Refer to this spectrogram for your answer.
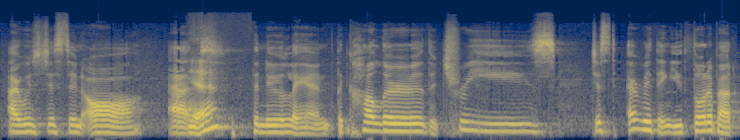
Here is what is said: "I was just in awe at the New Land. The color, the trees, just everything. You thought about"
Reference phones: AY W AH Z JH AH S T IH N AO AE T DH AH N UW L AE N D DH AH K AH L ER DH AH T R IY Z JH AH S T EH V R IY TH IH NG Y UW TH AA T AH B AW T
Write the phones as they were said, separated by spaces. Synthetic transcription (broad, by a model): AY W AH Z JH AH S T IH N AO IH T DH AH N UW L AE N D DH AH K AH L ER DH AH T R IY Z JH AH S T EH V R IY TH IH NG Y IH TH AA T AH B AW T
